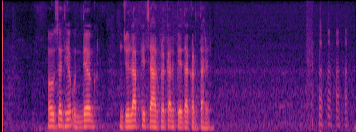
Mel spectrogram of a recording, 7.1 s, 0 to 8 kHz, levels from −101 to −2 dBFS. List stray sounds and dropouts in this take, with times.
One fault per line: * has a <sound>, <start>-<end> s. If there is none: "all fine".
* has a laugh, 5.5-7.0 s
